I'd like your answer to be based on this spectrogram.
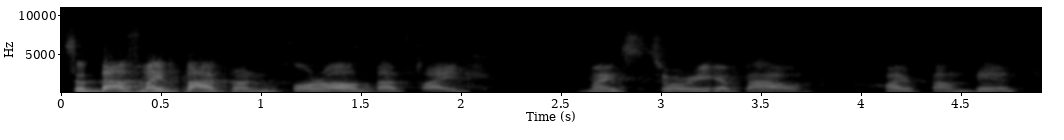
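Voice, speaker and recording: A young man from Mexico with a Mexican accent, speaking English as a second language in an earnest interview chat, often pausing with fillers to find his words. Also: mid-range voice, fairly even intonation, vocal fry, fairly bright tone, lo-fi sound. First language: Spanish. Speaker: floral designer guest.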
